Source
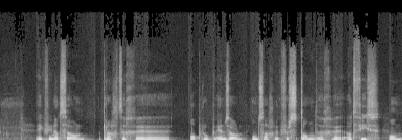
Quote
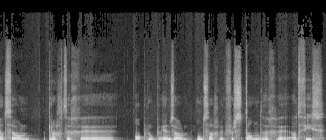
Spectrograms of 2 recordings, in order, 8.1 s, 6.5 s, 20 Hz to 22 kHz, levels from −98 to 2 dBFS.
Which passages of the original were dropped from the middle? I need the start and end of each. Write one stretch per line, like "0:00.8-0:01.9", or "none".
none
